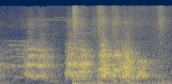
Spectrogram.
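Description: A dog named Loco gives a few close, muffled barks and yips, mixed with whimpering noises in a steady run of vocal sounds, loud and close.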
